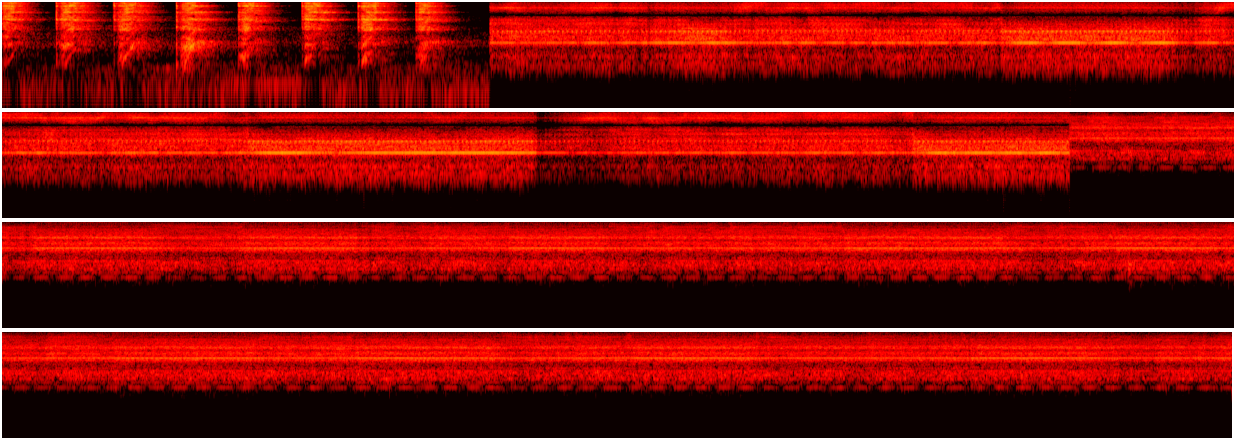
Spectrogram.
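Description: A file scraped in about nine quick, even strokes along the edge of a freshly quenched steel knife blade in the first three seconds: a file test of the blade's hardness. Then a belt grinder runs steadily as the hardened blade is ground against the belt, its tone changing about halfway through.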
